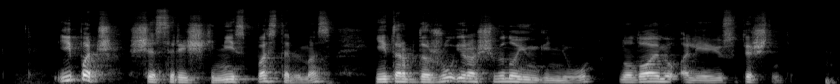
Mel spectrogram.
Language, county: Lithuanian, Kaunas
